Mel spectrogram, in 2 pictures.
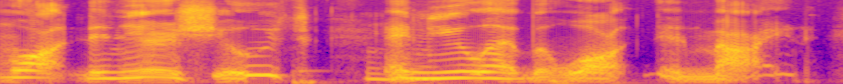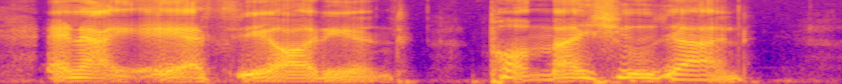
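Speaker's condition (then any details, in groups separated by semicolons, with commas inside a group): Cerebral palsy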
